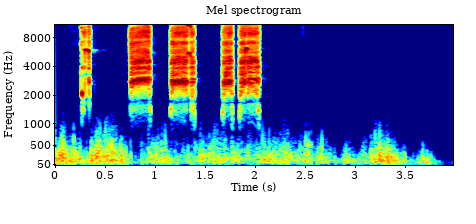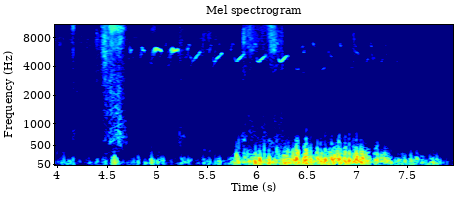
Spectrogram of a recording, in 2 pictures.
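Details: Black francolin kept as a pet in training, giving four loud harsh rasping notes in quick succession at the start over steady low rumbling background noise, followed by faint thin high chirps.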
